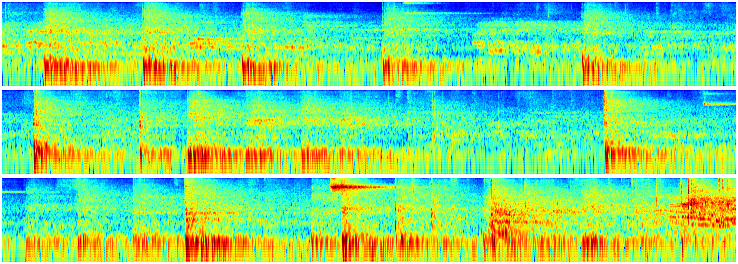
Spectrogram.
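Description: A volleyball being hit and bouncing on a hardwood gym floor, with a sharp smack every few seconds. Sneakers squeak on the court a few times, and players' voices carry in the large gym.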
